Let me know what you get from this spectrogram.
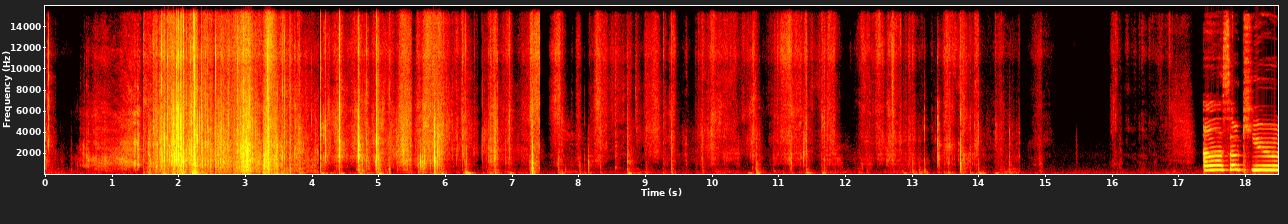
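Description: A paper mailer envelope being slit open with a utility knife and torn, loudest in the first few seconds. This is followed by scattered crinkling and rustling as plastic-sleeved sticker sheets are taken out and handled.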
